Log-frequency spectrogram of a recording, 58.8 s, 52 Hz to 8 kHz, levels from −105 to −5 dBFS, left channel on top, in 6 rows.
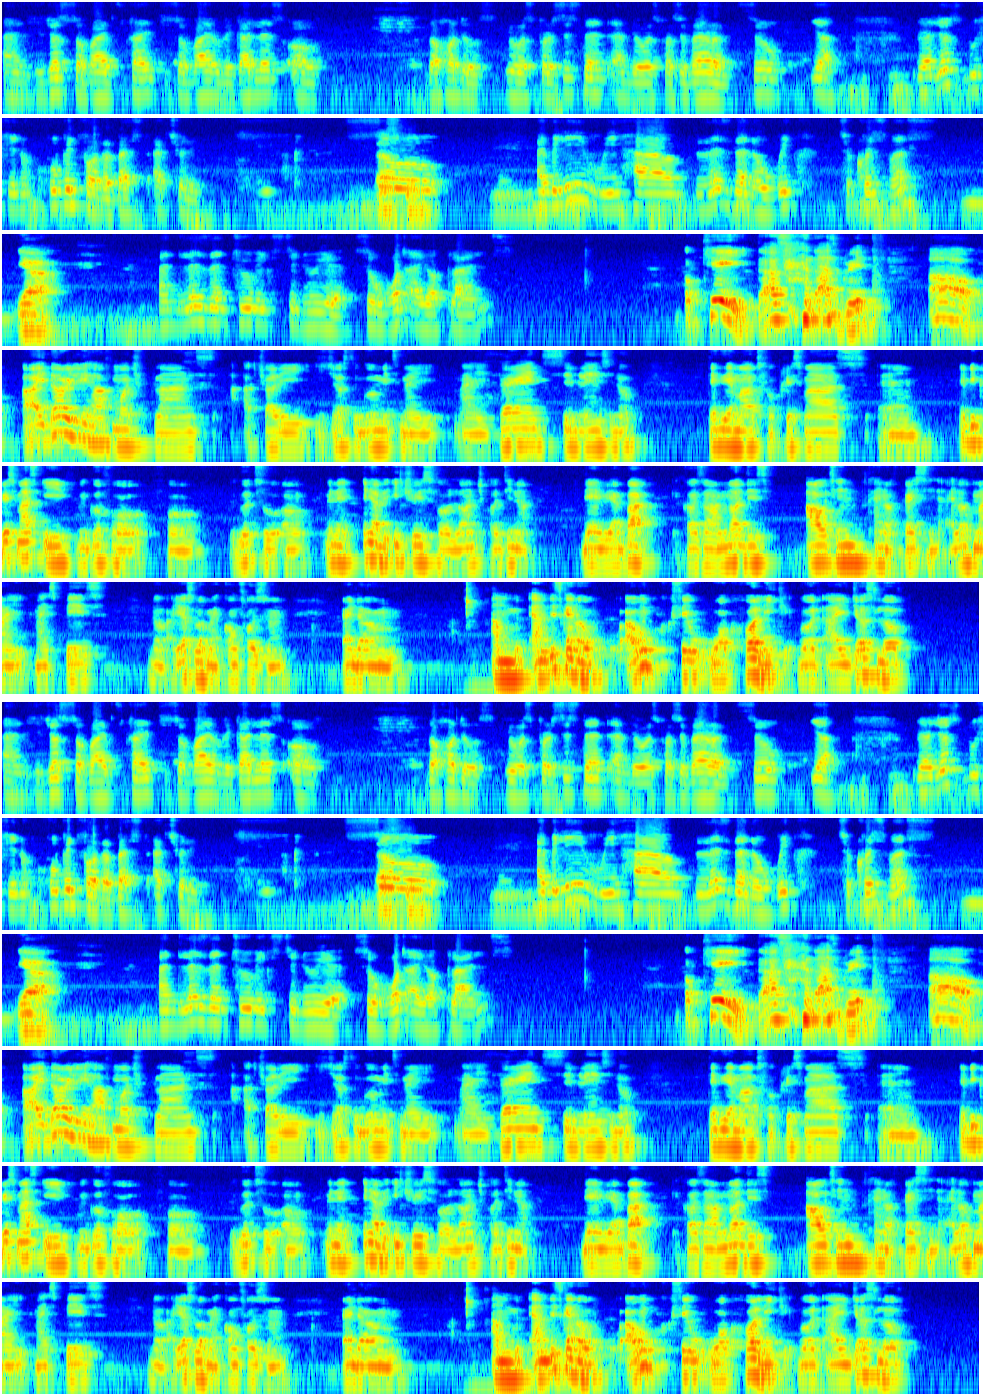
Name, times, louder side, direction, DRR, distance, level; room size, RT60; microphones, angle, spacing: voice 1, 0.0-3.1 4.2-4.8 5.0-7.3 7.5-7.8 8.1-8.3 8.8-8.9 9.1-11.8 13.5-14.1 15.2-17.9 18.2-18.9 21.2-24.5, right 2 dB, 90° right, 1.0 m, -40 dB
voice 2, 13.5-14.0 14.7-15.2 19.4-20.2 26.4-28.5 28.9-35.8 36.5-38.6 39.0-41.2 41.5-44.5 45.0-45.8 46.1-46.9 47.3-50.0 50.5-51.9 52.5-53.1 53.7-58.1, equal, 5° left, 0.5 m, -33 dB
3.2 x 2.6 x 4.3 m
head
